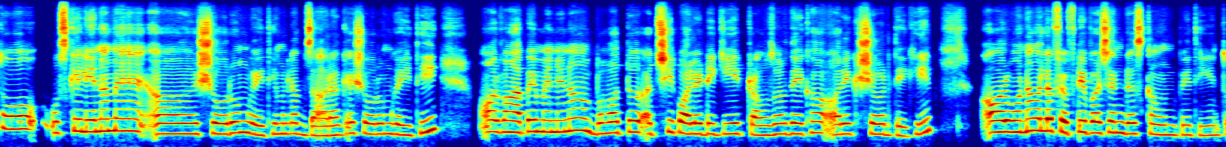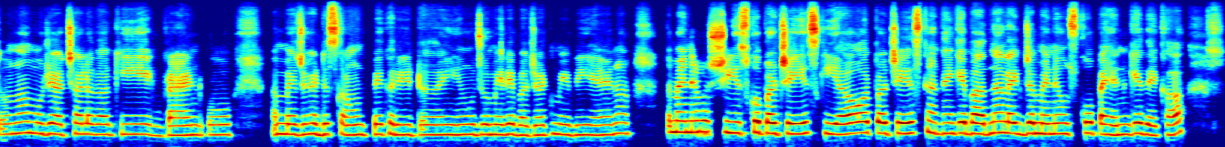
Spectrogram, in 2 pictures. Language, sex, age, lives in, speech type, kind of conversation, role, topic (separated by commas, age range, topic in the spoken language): Hindi, female, 30-34, India, conversation, advice, user, बजट में अच्छे और टिकाऊ सामान कैसे ढूंढूँ?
